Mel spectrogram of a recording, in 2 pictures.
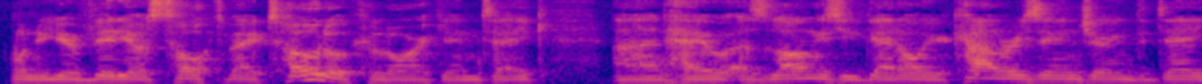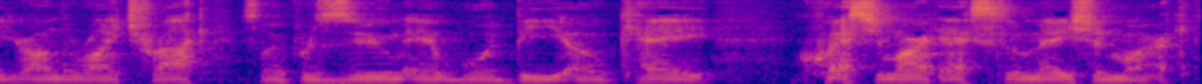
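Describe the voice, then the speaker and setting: A man's voice: fairly low pitch, level tone, normal speed, a little mellow. A young man in a casual Q&A vlog, reading out questions and answering them in an informal, matter-of-fact, slangy way. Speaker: fitness vlogger.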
